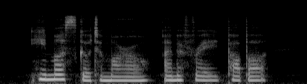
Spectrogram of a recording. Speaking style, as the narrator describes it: said she, tenderly

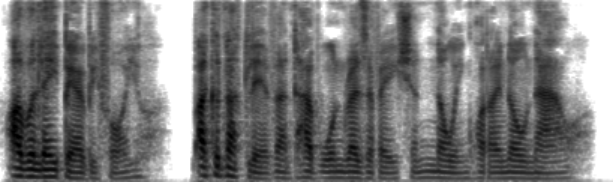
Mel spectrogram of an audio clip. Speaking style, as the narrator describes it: she said in a low, submissive, tender voice

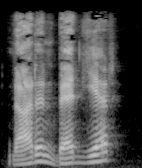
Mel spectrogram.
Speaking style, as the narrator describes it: he exclaimed, with what sounded like annoyance

